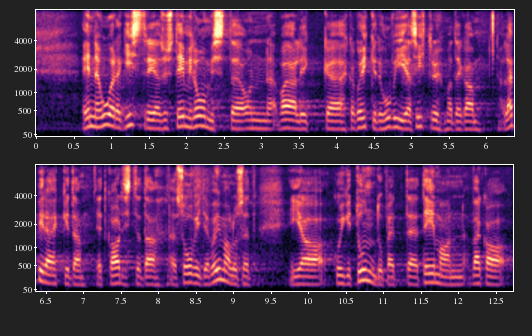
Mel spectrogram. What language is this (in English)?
Estonian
